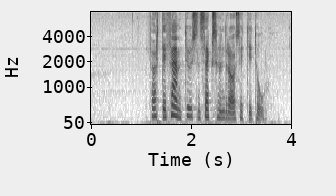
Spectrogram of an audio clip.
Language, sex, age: Norwegian, female, 54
